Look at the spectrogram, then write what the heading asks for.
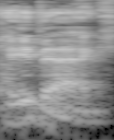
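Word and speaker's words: Paibok: before we started recording nobody can figure out how to say his name but it's basically spelled p AI b k p yeah somebody figured that out payback yeah he's the power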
